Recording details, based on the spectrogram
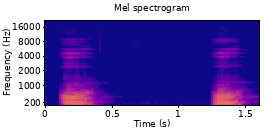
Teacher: it's at the bottom of your mouth it's like almost resting on the bottom of your mouth because there's no tension there's no like contraction of the muscles it's actually the easiest sound to make that's why it's the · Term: schwa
